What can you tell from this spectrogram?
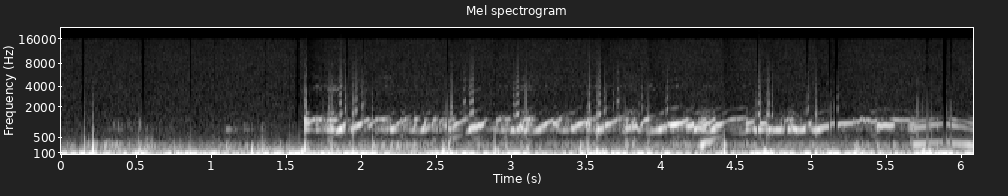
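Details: Stethoscope on own abdomen around noon while very hungry; stomach sounds heard even near the heart; bubbling gurgles with wavering high-pitched squeals over low rumbling: active bowel sounds (borborygmi).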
